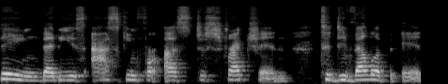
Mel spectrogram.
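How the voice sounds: Delivered in a natural reading voice, the speech carries fairly even intonation.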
